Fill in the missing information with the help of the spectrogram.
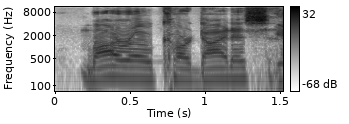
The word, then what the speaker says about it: myocarditis: Chris in Fayetteville, is it myocarditis? – Yeah.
